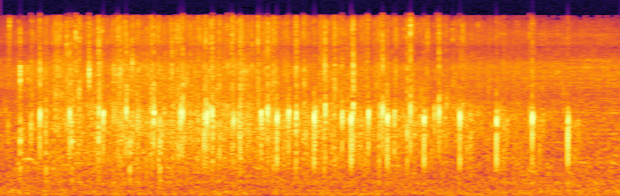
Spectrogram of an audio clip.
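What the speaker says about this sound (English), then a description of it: "So give yourselves a round of applause." A graduation ceremony audience applauds for a high school of arts and technology in Manhattan, New York, producing dense, sustained clapping from a large crowd throughout.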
